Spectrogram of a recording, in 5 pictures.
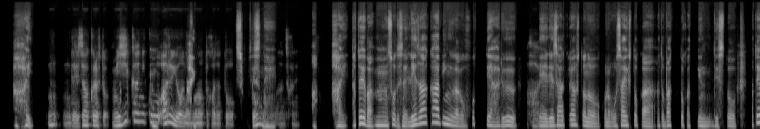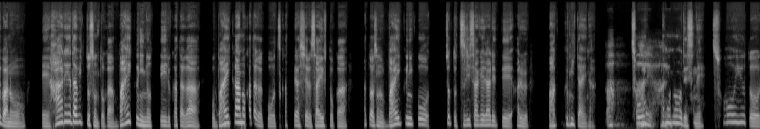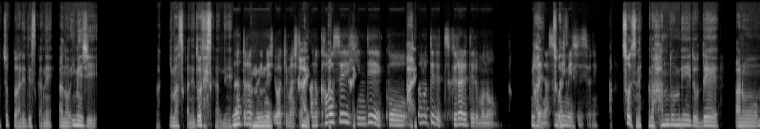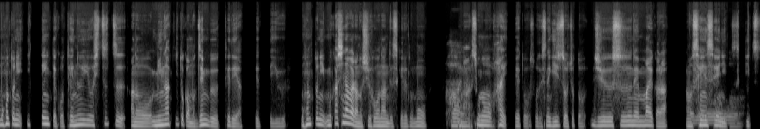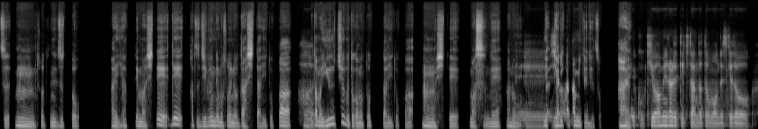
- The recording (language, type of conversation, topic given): Japanese, advice, 失敗するといつまでも自分を責めてしまう
- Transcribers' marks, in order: in English: "レザークラフト"; in English: "レザーカービング"; in English: "レザークラフト"; other background noise; tapping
